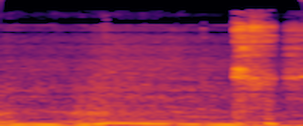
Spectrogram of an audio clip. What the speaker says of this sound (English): I haven't got a rev counter, but I'll give it a rev anyway.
